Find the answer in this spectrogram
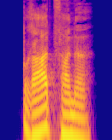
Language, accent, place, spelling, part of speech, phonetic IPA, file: German, Germany, Berlin, Bratpfanne, noun, [ˈbʁaːtˌp͡fanə], De-Bratpfanne.ogg
- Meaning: frying pan, skillet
